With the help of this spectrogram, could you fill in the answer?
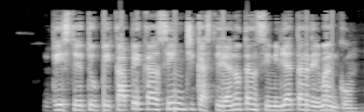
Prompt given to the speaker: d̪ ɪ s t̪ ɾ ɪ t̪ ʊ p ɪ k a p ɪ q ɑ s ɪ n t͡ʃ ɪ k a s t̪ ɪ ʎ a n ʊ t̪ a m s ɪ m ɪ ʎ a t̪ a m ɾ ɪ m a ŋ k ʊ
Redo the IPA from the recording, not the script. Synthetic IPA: d̪ ɪ s t̪ ɾ ɪ t̪ ʊ p ɪ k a p ɪ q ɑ s ɪ n t͡ʃ ɪ k a s t̪ ɪ ʎ a n ʊ t̪ a m s ɪ m ɪ ʎ a t̪ a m ɾ ɪ m a ŋ k ʊ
